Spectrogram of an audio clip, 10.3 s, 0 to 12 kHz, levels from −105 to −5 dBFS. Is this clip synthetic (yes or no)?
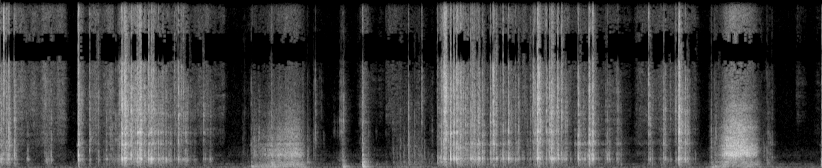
no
